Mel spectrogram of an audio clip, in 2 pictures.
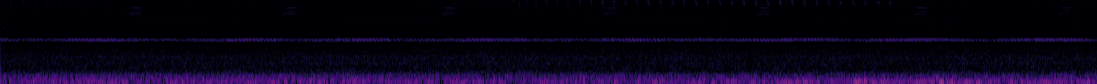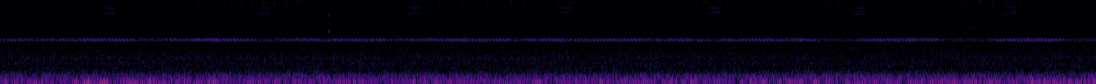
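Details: Grass insects on a countryside night keep up a steady high trill, with faint, sharper chirps ticking through it.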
